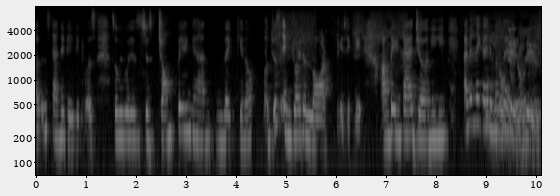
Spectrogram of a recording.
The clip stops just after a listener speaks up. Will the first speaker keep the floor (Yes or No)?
No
